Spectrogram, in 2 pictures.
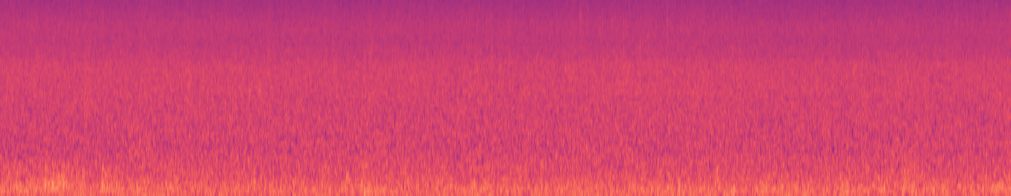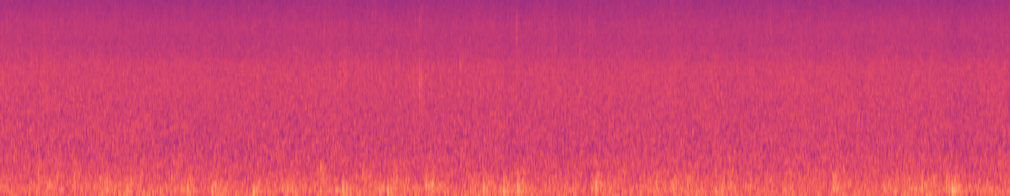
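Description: A flooding mountain torrent roars steadily, a dense low rumble filling the whole scene, with deep booming knocks from rocks rolling along the riverbed thudding irregularly through it, loud throughout, no voices.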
